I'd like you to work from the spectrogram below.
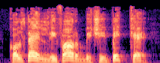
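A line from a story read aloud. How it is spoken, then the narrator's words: Knife grinder's shout. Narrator (Italian): gridò l'arrotino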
